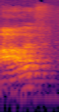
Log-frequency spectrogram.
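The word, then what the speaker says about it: Aleph: so here we have Olive it's a silent letter without the vowel marking so I can actually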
